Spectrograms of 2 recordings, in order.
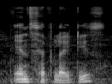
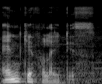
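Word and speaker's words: encephalitis: মস্তিষ্কের প্রদাহ বা ইনফ্লামেশনকে বলা হয় এনসেফালাইটিস বা এনকেফালাইটিস, যেভাবে উচ্চারণ করুন।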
